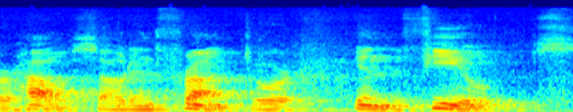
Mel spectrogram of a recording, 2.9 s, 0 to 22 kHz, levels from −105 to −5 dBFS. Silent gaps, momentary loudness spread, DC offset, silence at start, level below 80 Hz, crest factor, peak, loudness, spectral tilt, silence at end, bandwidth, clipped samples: none; 7 LU; under 0.1%; 0 s; -60 dBFS; 18 dB; -12 dBFS; -30 LUFS; -8 dB/octave; 0 s; 15 kHz; under 0.1%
